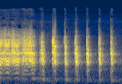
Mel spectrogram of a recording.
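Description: A man laughing: a drawn-out wavering note breaks, under a second in, into a run of short rapid laughs at about four a second.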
